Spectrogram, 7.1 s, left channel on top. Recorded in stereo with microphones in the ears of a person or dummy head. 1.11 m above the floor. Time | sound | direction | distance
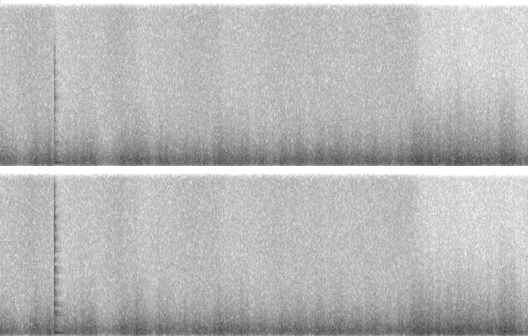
0.7 | a snare drum | 70° right (ahead or behind) | ?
